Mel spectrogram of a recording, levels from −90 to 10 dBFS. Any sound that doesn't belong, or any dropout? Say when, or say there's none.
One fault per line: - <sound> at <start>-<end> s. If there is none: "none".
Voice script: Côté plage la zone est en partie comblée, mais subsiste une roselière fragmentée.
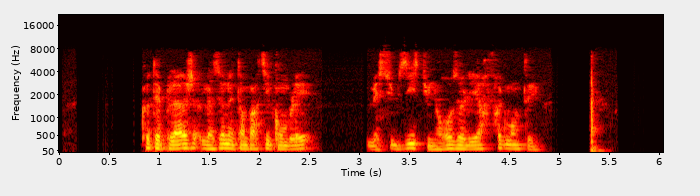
none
